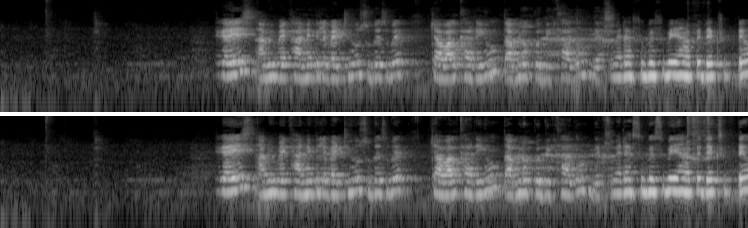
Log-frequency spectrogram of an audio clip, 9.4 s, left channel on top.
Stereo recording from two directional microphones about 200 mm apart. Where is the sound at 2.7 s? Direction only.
Centre (ahead or behind).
